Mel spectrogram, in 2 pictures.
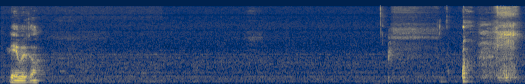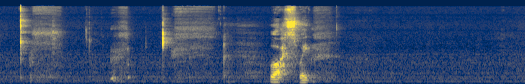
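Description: A man gulps a drink.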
